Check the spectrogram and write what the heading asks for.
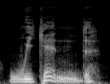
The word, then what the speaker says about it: weekend: So if we're talking about the weekend, okay, but then pronounce it the French way, weekend.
